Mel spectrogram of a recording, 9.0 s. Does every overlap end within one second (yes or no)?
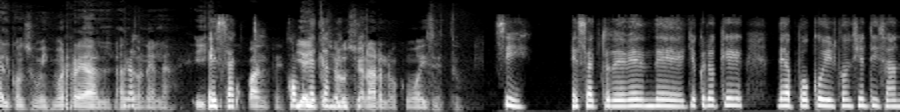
no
